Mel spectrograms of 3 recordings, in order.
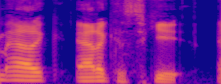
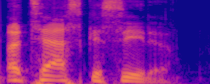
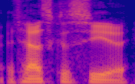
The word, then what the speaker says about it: Atascocita: And as Puts number 13 responded on the Specs text line, talking about Nate Kibble, he's from Atascocita. Did I say that right? – Atascocita. – Still learning, guys. I'm sorry. Atascocita.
